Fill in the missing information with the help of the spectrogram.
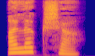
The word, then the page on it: ಅಲಕ್ಷ: alakṣa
